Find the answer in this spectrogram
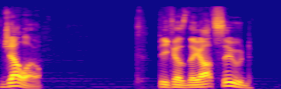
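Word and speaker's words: Green Jelly: bit uh yeah uh green jello. Yes. Green green jello spelled J E L L Y but still pronounced jello because they got sued.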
